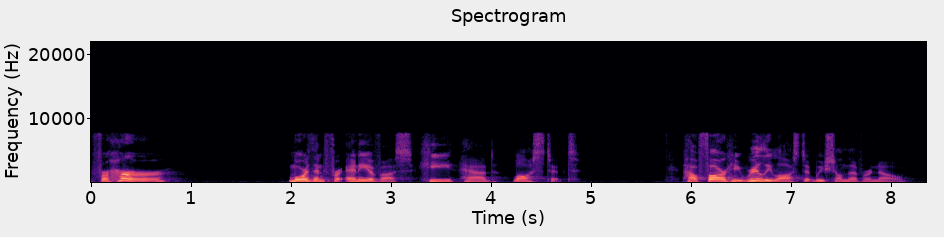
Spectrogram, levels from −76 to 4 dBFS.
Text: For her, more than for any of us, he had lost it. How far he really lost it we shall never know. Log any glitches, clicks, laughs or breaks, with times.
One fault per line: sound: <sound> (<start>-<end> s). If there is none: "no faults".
no faults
